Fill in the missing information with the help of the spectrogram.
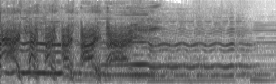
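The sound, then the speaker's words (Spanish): A loud Mexican-style grito, a wavering, gliding celebratory yell lasting over a second, gives way to sustained vibrato violins that carry on beneath and after it. “Voy a gritar como los mexicanos.”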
